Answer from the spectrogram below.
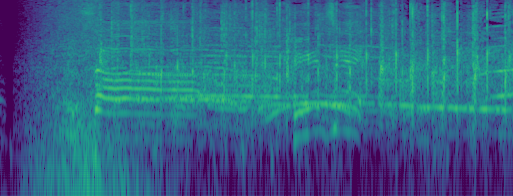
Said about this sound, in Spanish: aplauso. aplauso.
